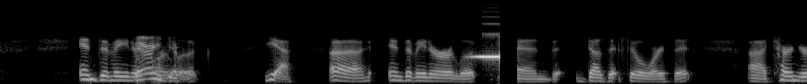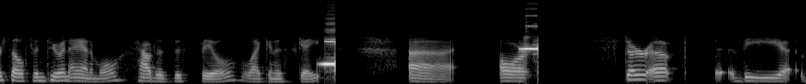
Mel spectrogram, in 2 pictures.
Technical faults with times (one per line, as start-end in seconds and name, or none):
4.65-5.17 unstable filter
11.24-11.44 unstable filter
13.26-13.64 unstable filter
